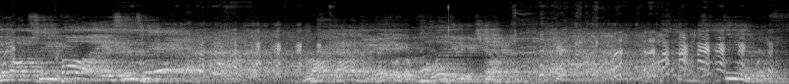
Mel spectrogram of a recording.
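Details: Man, former record producer, with incurable spasmodic dysphonia developed at the height of his career, progressively worsening until voice was lost, unhelped by vocal coaches or doctors, still audible; spasmodic dysphonia.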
